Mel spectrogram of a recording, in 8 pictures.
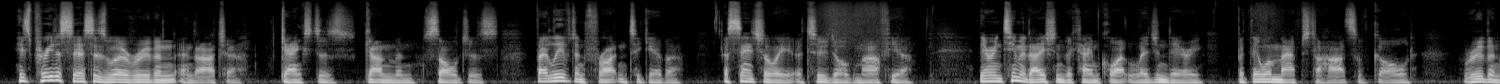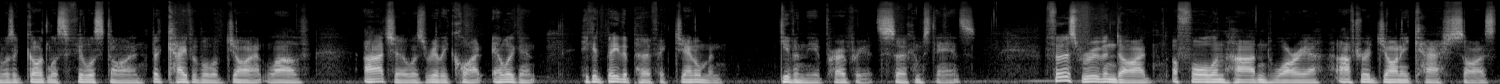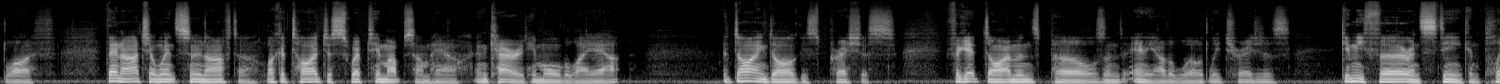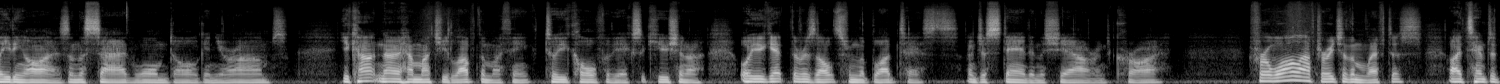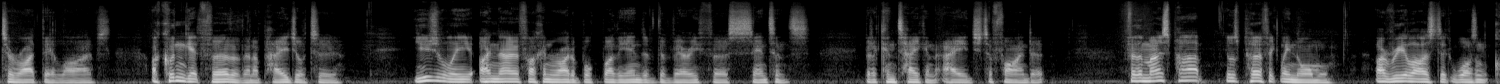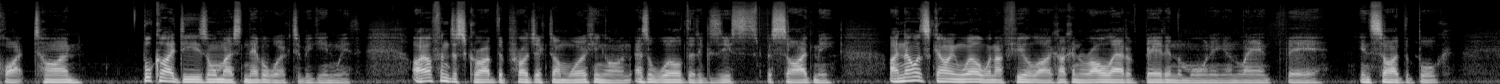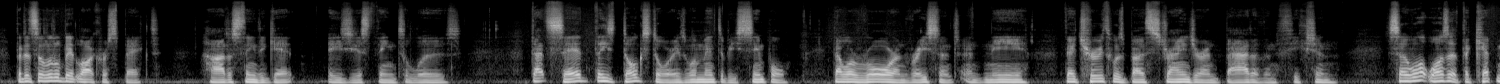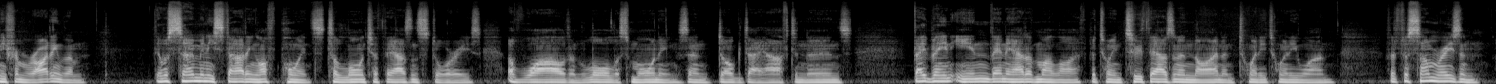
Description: Recorded at the Byron Writers Festival 2024
Markus-Zusak-read.mp3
